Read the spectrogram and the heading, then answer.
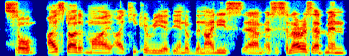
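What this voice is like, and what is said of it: Slight Franconian German accent. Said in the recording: “I have a little bit of a Franconian accent, which is related to Nuremberg”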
